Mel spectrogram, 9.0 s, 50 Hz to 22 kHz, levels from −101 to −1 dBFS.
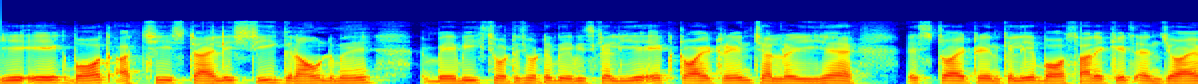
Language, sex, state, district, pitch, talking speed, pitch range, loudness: Hindi, male, Punjab, Fazilka, 115 Hz, 200 wpm, 110-120 Hz, -19 LUFS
